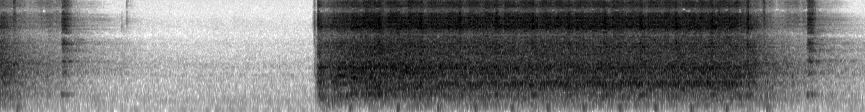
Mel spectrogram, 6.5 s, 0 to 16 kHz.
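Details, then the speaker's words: Allis Chalmers 416 garden tractor barn find, spark present and fuel reaching carb: about three seconds of steady starter cranking with even compression pulses, never fires; cranks but won't start, later started on ether. "well that thing won't start um i might do the good old"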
